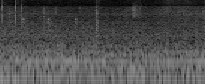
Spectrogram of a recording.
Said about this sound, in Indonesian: ini gede banget truk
